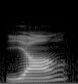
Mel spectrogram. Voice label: "yang2", Chinese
